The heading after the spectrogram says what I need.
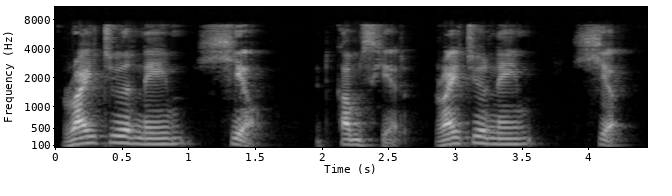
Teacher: So at the beginning in command, at the beginning only we raise our tone, we raise our voice. Whereas at the end the voice goes down.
